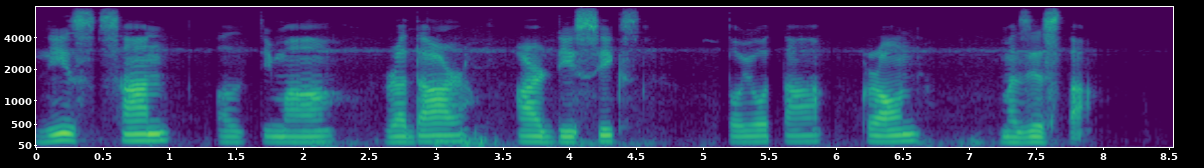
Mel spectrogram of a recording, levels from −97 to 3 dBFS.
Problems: low volume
